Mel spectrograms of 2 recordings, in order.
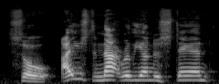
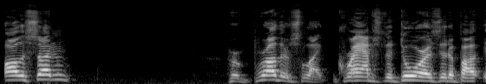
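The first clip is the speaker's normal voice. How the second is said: usual speaking voice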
